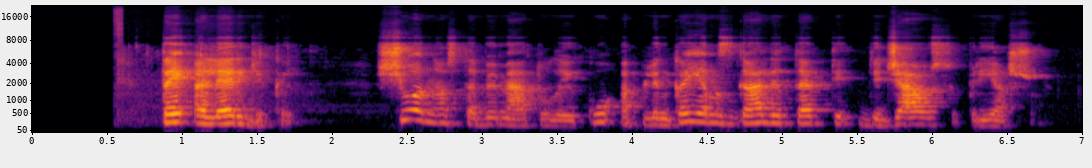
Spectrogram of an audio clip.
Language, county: Lithuanian, Kaunas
